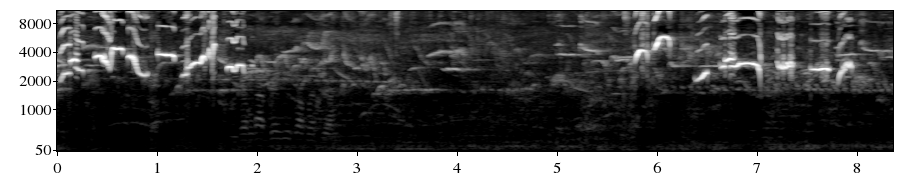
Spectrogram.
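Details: Oriental magpie-robin song meant to make other magpie-robins sing along, loud rapid whistled and slurred phrases, a quiet gap in the middle, then another strong burst of rising notes.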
